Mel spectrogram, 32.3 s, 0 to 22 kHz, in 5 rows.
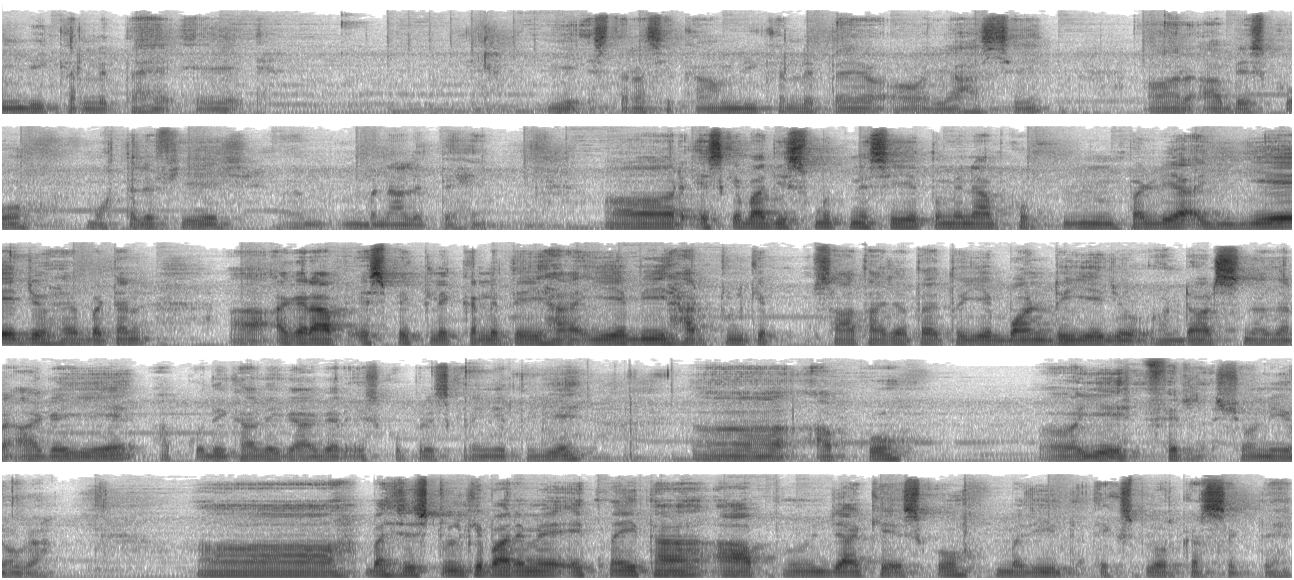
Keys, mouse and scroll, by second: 3.6-4.5 drag, 6.0 click, 13.0 click, 21.8 click, 25.2-25.5 scroll down 2, 25.8-26.1 scroll up 1, 25.9 middle click.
